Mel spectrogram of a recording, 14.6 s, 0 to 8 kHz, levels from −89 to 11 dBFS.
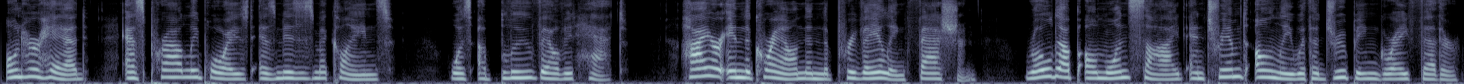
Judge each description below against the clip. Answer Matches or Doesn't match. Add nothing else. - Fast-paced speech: Doesn't match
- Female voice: Matches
